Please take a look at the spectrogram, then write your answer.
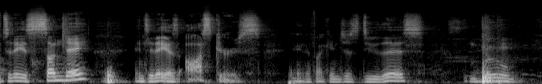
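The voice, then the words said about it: Raspy, hoarse voice. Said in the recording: “my terrible raspy voice ... I just lost my voice”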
